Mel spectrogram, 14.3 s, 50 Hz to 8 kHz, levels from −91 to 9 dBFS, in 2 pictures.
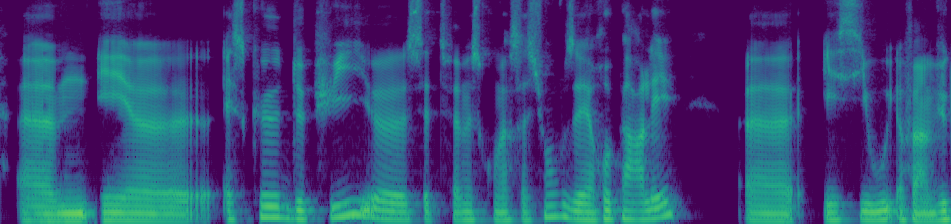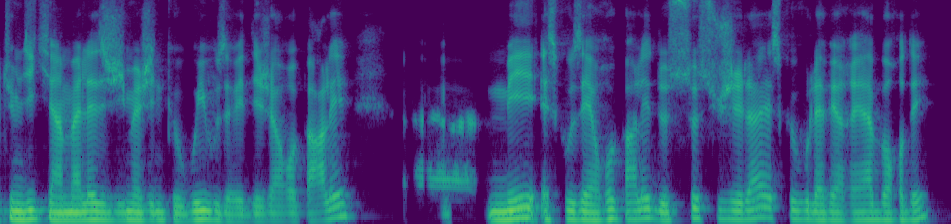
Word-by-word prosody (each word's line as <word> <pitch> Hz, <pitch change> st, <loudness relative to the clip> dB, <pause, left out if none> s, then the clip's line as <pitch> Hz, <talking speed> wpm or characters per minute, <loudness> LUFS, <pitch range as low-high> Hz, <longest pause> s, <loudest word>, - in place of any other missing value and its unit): Hem 95 Hz, -1 st, +2 dB
et 100 Hz, 0 st, +3 dB
heu, 95 Hz, -2 st, +1 dB, 0.2 s
est-ce 110 Hz, 0 st, -4 dB
que 145 Hz, -1 st, +1 dB
depuis, 135 Hz, +7 st, -1 dB
heu, 115 Hz, -4 st, +1 dB
cette 105 Hz, 0 st, -6 dB
fameuse 105 Hz, 0 st, -3 dB
conversation 105 Hz, +5 st, -5 dB
vous 150 Hz, -6 st, -2 dB
avez 110 Hz, -, +3 dB
reparlé? 115 Hz, -, -1 dB, 0.5 s
Heu, 95 Hz, -1 st, 0 dB, 0.2 s
et 100 Hz, 0 st, -1 dB
si 105 Hz, +1 st, -3 dB
oui 110 Hz, +3 st, +2 dB
enfin, 95 Hz, -3 st, +1 dB
vu 105 Hz, +3 st, +1 dB
que -, -, -7 dB
tu 115 Hz, -, +2 dB
me -, -, +6 dB
dis 115 Hz, +2 st, +4 dB
qu'il 115 Hz, -, -9 dB
y -, -, +4 dB
a -, -, +6 dB
un -, -, +5 dB
malaise, 105 Hz, +1 st, +5 dB
j'imagine 105 Hz, 0 st, +1 dB
que 100 Hz, -, -5 dB
oui 110 Hz, +4 st, +2 dB
vous 105 Hz, -4 st, -1 dB
avez 90 Hz, 0 st, -3 dB
déjà 95 Hz, +2 st, -3 dB
reparlé, 100 Hz, +7 st, -3 dB, 0.9 s
heu, -, -, -12 dB, 0.2 s
mais 115 Hz, +6 st, +5 dB
est-ce 110 Hz, 0 st, -1 dB
que 115 Hz, -, -4 dB
vous 110 Hz, 0 st, +2 dB
avez 105 Hz, -, +5 dB
reparlé 115 Hz, +3 st, -1 dB
de 110 Hz, -4 st, -1 dB
ce 105 Hz, +5 st, 0 dB
sujet-là? 120 Hz, +1 st, -1 dB
Est-ce 135 Hz, 0 st, -3 dB
que -, -, -6 dB
vous 115 Hz, 0 st, -2 dB
l'avez 105 Hz, -1 st, +1 dB
réabordé? 105 Hz, +5 st, -2 dB
105 Hz, 210 wpm, -23 LUFS, 100-115 Hz, 0.9 s, me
